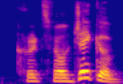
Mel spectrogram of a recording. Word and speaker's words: Creutzfeldt-Jakob: I was excited until I realized you didn't just pronounce it like my name, but whatever. – Creutzfeldt-Jakob disease. – That's better, isn't it?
